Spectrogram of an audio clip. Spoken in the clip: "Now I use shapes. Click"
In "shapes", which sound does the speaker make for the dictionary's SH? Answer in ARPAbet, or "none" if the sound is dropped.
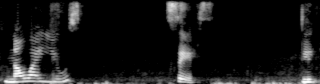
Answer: S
